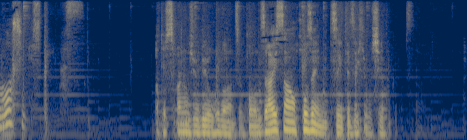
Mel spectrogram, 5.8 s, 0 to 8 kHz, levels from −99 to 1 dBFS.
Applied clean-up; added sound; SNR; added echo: neural mask model RNNoise.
